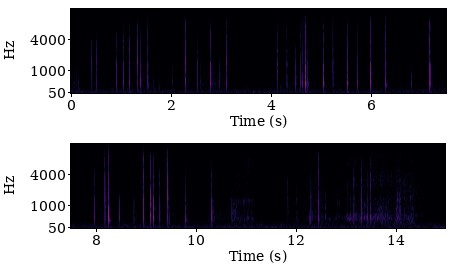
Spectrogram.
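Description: Long purple acrylic nails tap and scratch the lid of a pink floral Saviland rigid cardboard gift box, medium-sized and hollow. Dozens of sharp, dry, quiet clicks fall in irregular bursts with almost no ring, and a softer scratching rasp builds toward the end.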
